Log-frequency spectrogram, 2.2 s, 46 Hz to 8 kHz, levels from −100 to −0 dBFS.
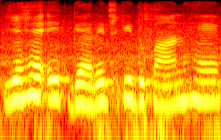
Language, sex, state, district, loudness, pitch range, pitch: Hindi, female, Punjab, Fazilka, -15 LUFS, 185-215 Hz, 195 Hz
